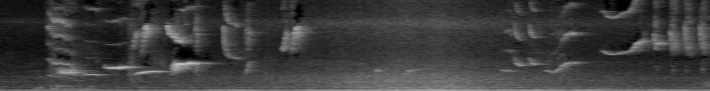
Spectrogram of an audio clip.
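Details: Orange-headed thrush giving strange sounds while being conditioned, used as playback to stimulate other thrushes to sing loudly during morning dewing; loud sharp whistled squeaks and rising slurs, brief pause mid-clip, then high thin chirps, low hum beneath.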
